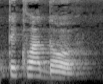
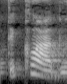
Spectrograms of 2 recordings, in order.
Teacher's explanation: a penúltima sílaba é a sílaba mais forte. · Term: paroxítona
